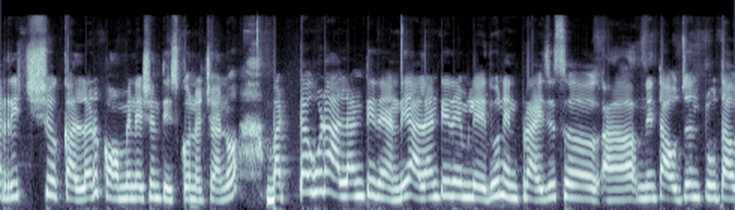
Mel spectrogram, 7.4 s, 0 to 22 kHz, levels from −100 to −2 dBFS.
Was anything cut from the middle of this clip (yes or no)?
no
